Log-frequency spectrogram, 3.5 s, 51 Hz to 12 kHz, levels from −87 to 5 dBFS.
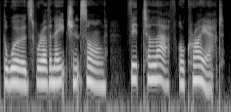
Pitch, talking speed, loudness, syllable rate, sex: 210 Hz, 225 wpm, -16 LUFS, 4.9 syllables/s, female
